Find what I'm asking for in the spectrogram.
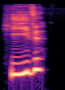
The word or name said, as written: hive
